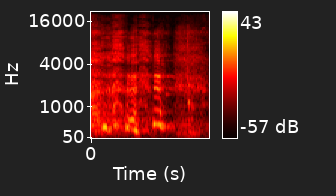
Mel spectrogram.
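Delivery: high, loud nervous giggle; nervous laugh. Real, not acted. Poet facing a returning audience, laughing nervously. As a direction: break into a high, quick laugh.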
